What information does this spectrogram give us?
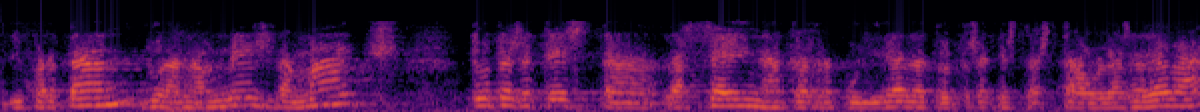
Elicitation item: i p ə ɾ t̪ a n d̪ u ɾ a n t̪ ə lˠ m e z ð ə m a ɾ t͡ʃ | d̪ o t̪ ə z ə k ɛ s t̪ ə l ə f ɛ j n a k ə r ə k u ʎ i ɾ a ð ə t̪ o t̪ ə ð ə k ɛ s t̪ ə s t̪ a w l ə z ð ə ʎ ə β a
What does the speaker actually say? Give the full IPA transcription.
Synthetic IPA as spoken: i p ə ɾ t̪ a n d̪ u ɾ a n t̪ ə lˠ m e z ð ə m a t͡ʃ | t̪ o t̪ ə z ə k ɛ s t̪ ə l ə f ɛ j n ə k ə r ə k u ʎ i ɾ a ð ə t̪ o t̪ ə z ə k ɛ s t̪ ə s t̪ a w l ə z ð ə ʎ ə β a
